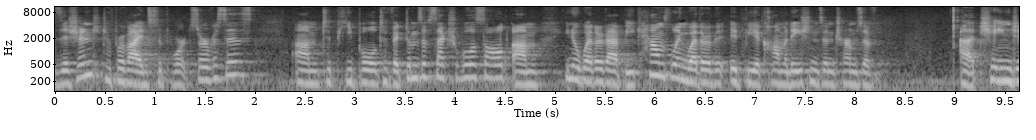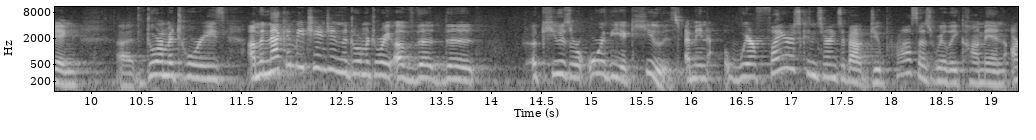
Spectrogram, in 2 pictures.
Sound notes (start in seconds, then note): none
